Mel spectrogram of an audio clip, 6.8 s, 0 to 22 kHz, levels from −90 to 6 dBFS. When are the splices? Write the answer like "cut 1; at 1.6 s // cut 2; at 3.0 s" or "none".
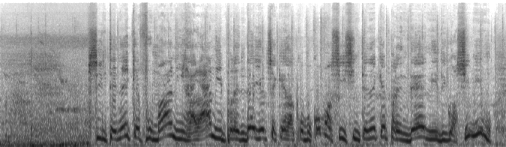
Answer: none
